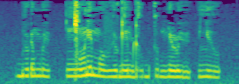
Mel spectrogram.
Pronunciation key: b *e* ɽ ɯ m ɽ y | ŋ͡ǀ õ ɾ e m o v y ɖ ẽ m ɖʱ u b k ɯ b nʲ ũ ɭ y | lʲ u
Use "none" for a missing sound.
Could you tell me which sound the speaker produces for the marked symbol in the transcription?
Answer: y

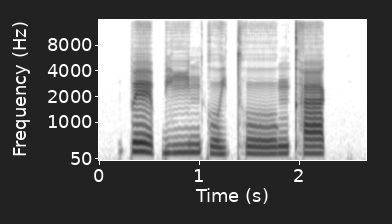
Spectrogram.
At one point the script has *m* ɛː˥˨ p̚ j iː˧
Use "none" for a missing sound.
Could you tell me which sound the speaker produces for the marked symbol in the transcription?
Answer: p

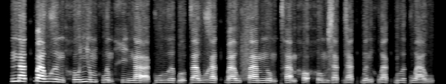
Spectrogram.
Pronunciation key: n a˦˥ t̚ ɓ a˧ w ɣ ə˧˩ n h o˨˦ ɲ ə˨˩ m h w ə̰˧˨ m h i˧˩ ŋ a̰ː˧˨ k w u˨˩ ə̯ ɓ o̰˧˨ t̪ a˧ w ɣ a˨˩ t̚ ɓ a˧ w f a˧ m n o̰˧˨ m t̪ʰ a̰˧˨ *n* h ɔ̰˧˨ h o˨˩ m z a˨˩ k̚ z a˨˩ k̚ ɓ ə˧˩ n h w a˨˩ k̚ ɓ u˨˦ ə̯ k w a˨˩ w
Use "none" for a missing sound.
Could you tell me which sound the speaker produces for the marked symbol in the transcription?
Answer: m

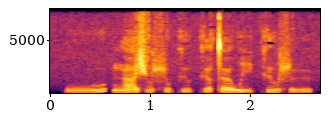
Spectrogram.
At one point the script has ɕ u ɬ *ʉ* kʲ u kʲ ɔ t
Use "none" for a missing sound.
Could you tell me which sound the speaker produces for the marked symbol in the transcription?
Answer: u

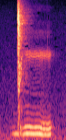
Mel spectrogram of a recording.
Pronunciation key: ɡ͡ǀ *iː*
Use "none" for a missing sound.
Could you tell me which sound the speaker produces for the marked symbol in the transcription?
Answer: iː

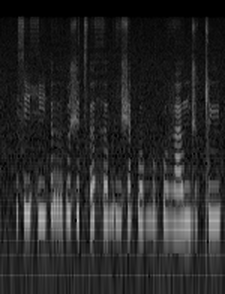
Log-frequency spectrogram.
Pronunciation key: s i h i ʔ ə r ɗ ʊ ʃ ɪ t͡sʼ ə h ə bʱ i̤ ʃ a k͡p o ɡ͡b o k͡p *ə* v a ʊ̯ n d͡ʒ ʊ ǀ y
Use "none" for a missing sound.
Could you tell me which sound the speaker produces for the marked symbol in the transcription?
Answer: ʊ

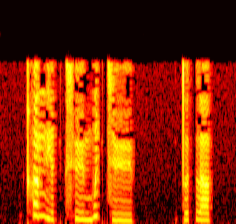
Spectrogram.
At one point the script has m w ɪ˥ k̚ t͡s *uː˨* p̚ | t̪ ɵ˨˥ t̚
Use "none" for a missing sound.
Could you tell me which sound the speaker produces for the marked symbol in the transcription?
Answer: yː˨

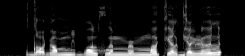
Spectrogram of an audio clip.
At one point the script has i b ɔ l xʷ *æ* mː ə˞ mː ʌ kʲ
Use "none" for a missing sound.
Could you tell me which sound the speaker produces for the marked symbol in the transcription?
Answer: æ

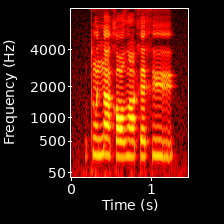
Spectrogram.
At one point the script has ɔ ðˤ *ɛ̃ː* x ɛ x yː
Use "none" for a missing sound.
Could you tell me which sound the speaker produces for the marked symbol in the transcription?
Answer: ɛ̃ː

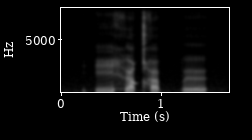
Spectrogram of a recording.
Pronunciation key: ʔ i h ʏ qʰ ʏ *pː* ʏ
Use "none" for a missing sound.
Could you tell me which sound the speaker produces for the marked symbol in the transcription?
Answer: pː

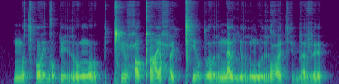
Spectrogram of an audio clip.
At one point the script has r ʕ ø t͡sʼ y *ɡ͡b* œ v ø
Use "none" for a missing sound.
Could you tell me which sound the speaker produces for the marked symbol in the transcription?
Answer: b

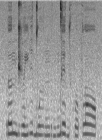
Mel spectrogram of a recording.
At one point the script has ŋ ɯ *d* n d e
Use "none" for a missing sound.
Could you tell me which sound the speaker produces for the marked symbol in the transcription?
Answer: d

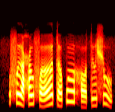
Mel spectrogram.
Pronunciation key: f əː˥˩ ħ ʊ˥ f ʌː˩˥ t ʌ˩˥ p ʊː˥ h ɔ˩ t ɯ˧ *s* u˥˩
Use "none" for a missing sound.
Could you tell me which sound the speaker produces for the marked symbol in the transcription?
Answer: ʃ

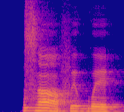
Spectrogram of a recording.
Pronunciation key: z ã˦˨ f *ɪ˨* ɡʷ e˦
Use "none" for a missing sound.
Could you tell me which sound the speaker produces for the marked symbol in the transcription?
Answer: ɪ˦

